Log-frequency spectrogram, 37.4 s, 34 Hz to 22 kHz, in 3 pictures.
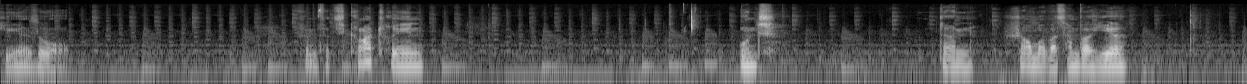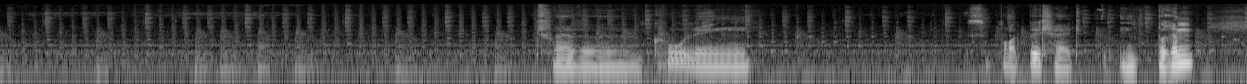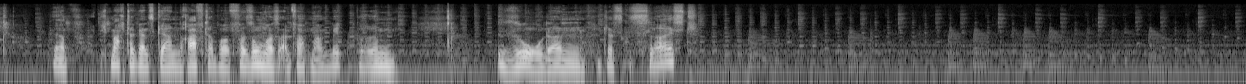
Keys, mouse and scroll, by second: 4.9-8.0 right drag, 13.6-14.1 scroll down 1, 15.0 scroll down 1, 16.1-16.5 scroll down 2, 16.9-17.3 scroll down 2, 17.9 scroll down 2, 18.5 scroll down 2, 28.5-29.9 right drag, 30.6 click.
